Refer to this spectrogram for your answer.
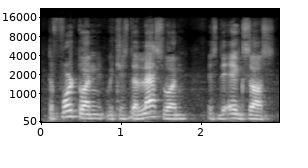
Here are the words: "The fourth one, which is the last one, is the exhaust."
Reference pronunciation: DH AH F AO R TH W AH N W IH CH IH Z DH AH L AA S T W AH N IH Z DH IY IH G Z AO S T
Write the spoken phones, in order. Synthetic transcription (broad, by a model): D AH F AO R T W AH N W IH CH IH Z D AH L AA S T W AH N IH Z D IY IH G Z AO S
